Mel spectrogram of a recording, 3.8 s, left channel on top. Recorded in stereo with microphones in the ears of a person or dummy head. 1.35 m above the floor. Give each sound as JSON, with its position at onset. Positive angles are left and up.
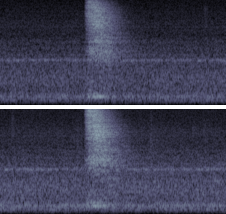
{"t": 1.4, "sound": "a whoosh", "side_deg": -35, "distance_m": 0.7}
